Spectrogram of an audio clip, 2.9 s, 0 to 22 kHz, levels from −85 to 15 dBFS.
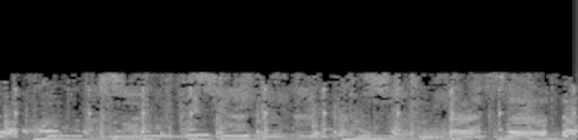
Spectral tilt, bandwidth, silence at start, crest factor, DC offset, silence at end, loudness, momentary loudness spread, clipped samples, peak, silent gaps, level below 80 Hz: -3 dB/octave; 11 kHz; 0 s; 14 dB; under 0.1%; 0 s; -14 LUFS; 3 LU; under 0.1%; 0 dBFS; none; -20 dBFS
